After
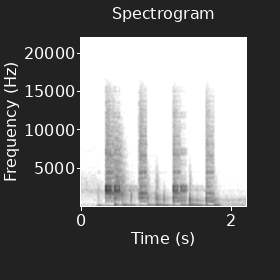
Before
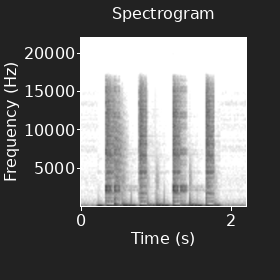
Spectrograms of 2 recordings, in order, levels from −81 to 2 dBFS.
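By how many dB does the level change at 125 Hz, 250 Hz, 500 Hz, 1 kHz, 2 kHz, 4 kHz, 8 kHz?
−20.0, −12.5, −8.0, +3.0, +3.5, −6.0, −13.5 decibels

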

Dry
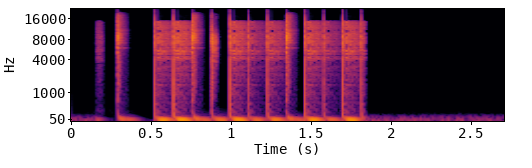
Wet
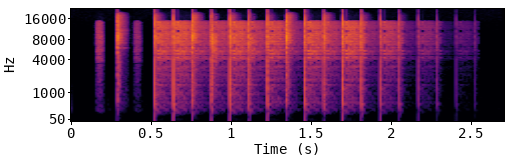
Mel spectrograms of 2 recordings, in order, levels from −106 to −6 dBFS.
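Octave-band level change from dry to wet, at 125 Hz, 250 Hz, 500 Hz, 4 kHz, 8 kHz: below −20 dB, below −10 dB, −2.5 dB, 0.0 dB, +2.0 dB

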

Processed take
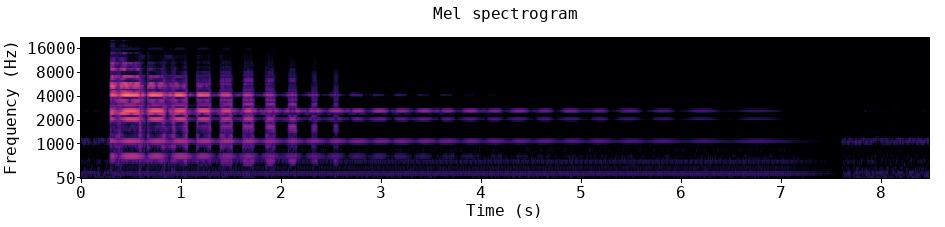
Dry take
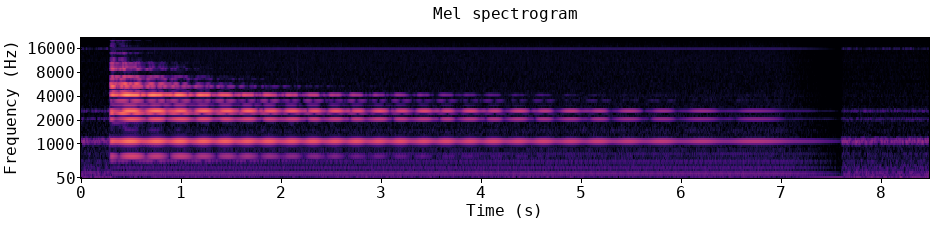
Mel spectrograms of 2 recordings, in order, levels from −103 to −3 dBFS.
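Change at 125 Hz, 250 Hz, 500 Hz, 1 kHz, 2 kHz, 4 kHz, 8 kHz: −13.0 dB, can't be measured, −7.5 dB, −23.0 dB, −8.0 dB, −6.0 dB, −7.0 dB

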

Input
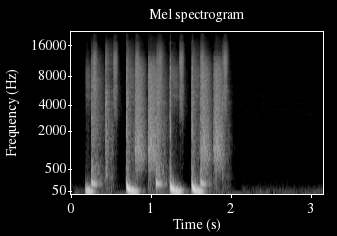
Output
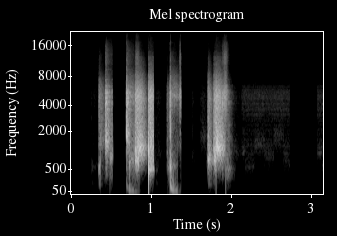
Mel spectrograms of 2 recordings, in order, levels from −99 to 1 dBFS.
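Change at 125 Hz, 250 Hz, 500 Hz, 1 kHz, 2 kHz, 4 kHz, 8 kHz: −24.5, −11.5, +12.0, +13.5, +11.0, +11.5, +3.0 decibels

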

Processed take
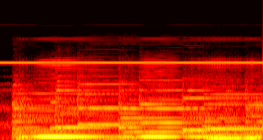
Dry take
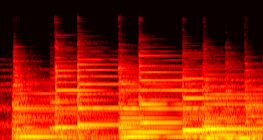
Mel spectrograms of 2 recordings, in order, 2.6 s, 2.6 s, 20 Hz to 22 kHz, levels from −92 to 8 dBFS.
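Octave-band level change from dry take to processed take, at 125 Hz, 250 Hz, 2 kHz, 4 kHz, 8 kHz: +8.0 dB, −2.0 dB, −8.5 dB, +14.0 dB, can't be measured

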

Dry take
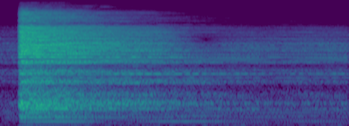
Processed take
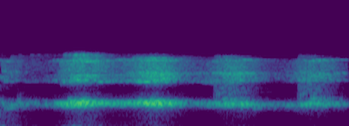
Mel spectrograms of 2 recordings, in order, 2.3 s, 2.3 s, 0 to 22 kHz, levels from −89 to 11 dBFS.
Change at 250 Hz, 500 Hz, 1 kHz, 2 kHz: below −20 dB, +5.5 dB, +13.0 dB, +6.5 dB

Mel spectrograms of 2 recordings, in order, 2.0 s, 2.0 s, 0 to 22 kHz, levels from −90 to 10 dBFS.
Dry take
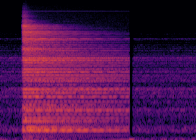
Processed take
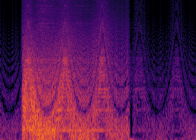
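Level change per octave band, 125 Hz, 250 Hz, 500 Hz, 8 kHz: +25.0, +7.5, +9.5, −14.0 decibels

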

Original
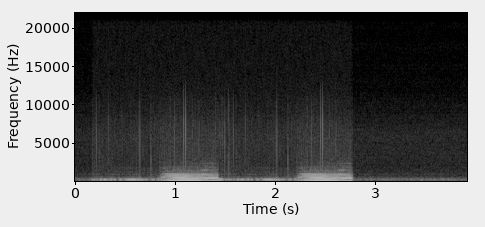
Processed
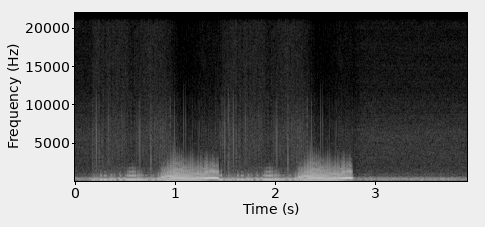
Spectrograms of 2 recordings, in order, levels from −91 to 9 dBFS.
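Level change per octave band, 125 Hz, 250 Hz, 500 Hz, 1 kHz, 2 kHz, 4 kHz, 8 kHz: −4.0 dB, +5.0 dB, +6.5 dB, +6.0 dB, +14.5 dB, +4.5 dB, can't be measured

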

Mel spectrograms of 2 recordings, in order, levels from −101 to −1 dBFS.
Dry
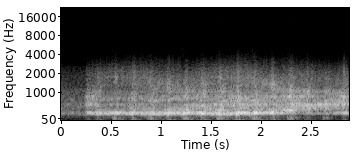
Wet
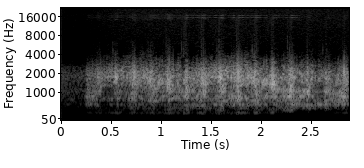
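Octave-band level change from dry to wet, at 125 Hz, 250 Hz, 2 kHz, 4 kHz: below −40 dB, below −40 dB, +6.0 dB, can't be measured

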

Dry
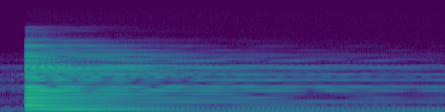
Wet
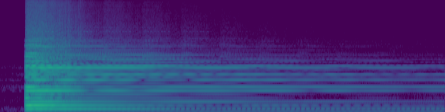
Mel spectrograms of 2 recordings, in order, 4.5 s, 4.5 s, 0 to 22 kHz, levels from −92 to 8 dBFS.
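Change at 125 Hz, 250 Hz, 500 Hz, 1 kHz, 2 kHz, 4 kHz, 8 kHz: −5.5, −1.0, −8.0, −3.0, −2.5, −3.0, +10.0 decibels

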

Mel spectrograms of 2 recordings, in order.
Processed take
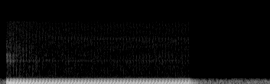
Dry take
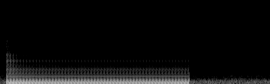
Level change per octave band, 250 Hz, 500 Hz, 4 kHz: +6.0 dB, below −15 dB, can't be measured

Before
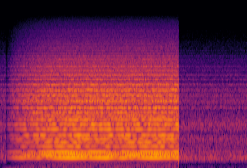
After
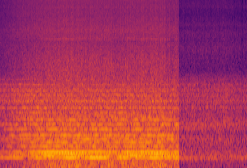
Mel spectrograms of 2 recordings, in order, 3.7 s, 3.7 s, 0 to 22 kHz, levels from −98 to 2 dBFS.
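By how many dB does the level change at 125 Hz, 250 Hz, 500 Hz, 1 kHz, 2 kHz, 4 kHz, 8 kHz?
can't be measured, +3.5 dB, +5.0 dB, +1.0 dB, −2.5 dB, −1.0 dB, +12.0 dB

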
